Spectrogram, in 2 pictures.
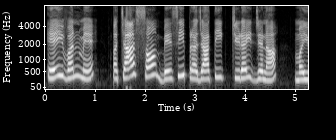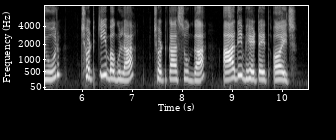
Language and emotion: Maithili, neutral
